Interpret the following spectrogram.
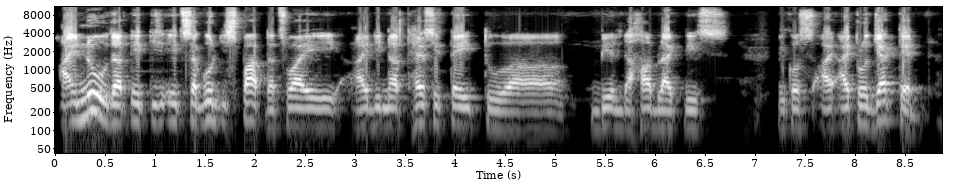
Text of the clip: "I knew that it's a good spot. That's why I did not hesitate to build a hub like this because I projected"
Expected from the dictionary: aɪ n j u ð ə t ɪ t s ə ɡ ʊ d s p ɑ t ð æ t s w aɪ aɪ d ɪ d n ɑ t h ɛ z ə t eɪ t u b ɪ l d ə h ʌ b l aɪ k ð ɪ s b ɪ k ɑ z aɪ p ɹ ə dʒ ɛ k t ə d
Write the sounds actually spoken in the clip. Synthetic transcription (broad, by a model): aɪ n j u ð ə t ɪ t s ə ɡ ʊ d s p ɑ t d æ t s w aɪ aɪ d ɪ d n ɑ t h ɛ s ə t eɪ t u b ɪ l d ə h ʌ b l aɪ k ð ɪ s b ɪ k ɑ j aɪ p ɹ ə dʒ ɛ k t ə d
